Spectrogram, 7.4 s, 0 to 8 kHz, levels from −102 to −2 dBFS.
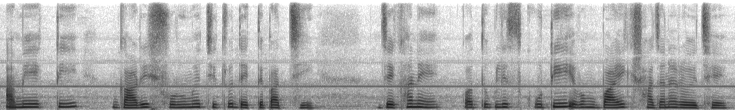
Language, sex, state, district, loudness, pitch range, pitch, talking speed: Bengali, female, West Bengal, Cooch Behar, -20 LUFS, 190-230 Hz, 210 Hz, 120 wpm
